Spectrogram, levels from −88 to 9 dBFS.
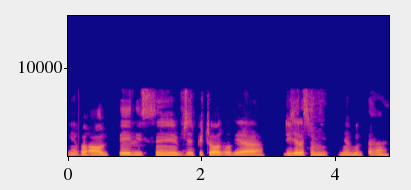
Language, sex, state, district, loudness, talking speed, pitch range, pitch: Hindi, male, Bihar, Jahanabad, -17 LUFS, 150 wpm, 100-105 Hz, 105 Hz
